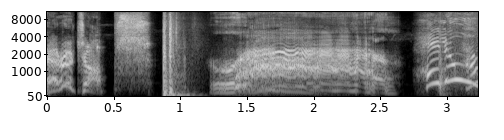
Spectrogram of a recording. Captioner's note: thudding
